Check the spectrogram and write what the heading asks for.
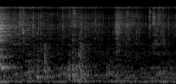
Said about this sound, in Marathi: खोबरं भाजून घेतल्याने आपल्या ग्रेव्हीला छान तरी येते आणि चव पण मस्त लागते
